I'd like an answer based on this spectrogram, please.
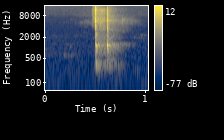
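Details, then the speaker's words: Wall oxygen hose connector seated into a Newport e360T ventilator inlet during setup before use: sharp double click confirming proper fit, with no hiss of escaping oxygen afterward. "bunyi klik Hai kalau masih terdengar udara atau oksigen yang ngurus berarti belum pas Harus Sampai bunyi klik dan tidak ada hembusan dari oksigen"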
